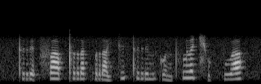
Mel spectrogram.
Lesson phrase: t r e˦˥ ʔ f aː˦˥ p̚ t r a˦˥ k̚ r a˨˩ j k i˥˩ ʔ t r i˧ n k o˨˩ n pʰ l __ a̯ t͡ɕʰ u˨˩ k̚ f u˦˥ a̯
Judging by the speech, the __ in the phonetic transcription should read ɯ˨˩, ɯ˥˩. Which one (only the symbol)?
ɯ˥˩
